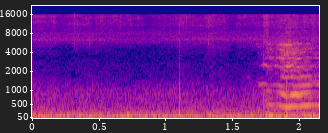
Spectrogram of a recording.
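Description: A horse gives a short, quavering whinny near the end, over a low steady rumble.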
